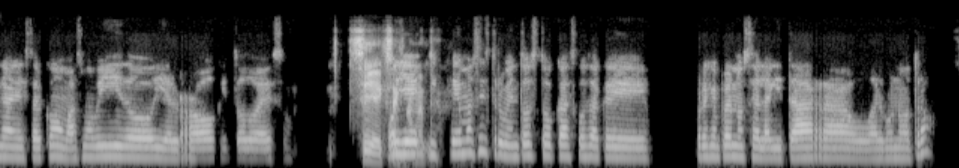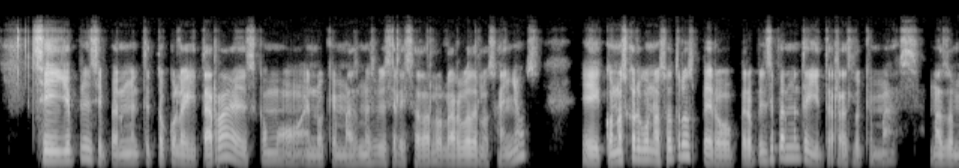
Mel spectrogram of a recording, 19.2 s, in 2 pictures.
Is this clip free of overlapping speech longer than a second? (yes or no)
yes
